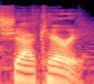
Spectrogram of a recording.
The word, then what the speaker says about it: Sha'Carri: mispronounced her first name it's sha Harry she said curtly it is worth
